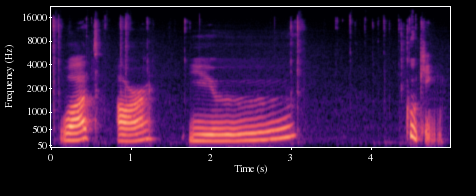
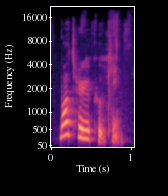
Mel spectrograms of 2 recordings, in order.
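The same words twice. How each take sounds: First: Slow, drawn-out words with pauses. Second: Said in the usual way. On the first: Shown as a demonstration. Teacher giving the meaning, slowly word by word. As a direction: stretch out YOU and pause around it.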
